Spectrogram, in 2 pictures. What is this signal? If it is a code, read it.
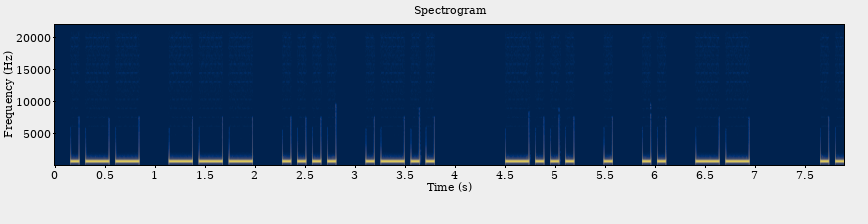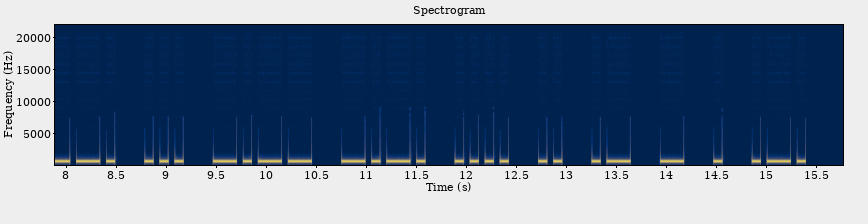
Morse code, heard as a keyed tone, about 16 wpm, 700 Hz. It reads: WOHL BEIM PSYCHIATER
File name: Morsekurs / Witze / Witz 28. November 2017, 70 F80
